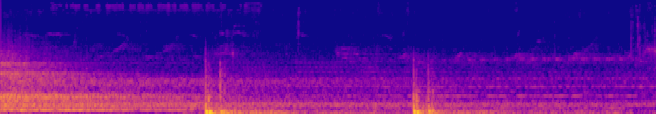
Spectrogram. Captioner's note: more gunfire or explosions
